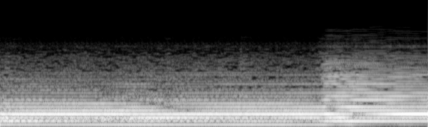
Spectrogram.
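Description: Droning experimental music: several long tones held steady over a constant low hum, with a new, higher set of tones coming in about three seconds in.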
